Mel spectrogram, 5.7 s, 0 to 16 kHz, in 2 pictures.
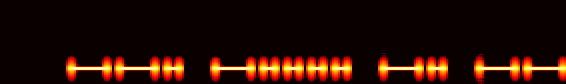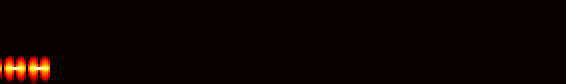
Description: Morse code, heard as a keyed tone, about 20 wpm, 700 Hz. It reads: G6NZ
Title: DXCC-100 Call Signs - 4 Characters - Repeated 2x - 20wpm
